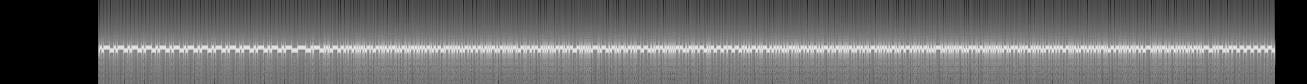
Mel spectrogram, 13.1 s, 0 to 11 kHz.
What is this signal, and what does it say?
NAVTEX (SITOR-B), 100 baud, 170 Hz shift, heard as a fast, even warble, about 1500 Hz centre. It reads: ON ESTIME QUE CES BATEAUX AVAIENT UNE VITESSE DE CINQ NOEUDS.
